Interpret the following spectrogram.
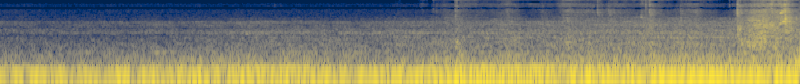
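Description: Quiet room hum with faint handling of a paper sheet of washi-tape strips on a desk, and a short rustle near the end.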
